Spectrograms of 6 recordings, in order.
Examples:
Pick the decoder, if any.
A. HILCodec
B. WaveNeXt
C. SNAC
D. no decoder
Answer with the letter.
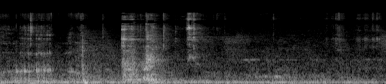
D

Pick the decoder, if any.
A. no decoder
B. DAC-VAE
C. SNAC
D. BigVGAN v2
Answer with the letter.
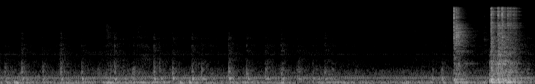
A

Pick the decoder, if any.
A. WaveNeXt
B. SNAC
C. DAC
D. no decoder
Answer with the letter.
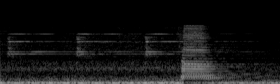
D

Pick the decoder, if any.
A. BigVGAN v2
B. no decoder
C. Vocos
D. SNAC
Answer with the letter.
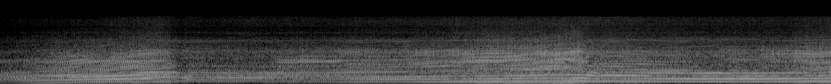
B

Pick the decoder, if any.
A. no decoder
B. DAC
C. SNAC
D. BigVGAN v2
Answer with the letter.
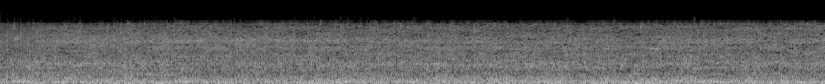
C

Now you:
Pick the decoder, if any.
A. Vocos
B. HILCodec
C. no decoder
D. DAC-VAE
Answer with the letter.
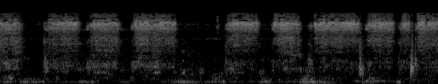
A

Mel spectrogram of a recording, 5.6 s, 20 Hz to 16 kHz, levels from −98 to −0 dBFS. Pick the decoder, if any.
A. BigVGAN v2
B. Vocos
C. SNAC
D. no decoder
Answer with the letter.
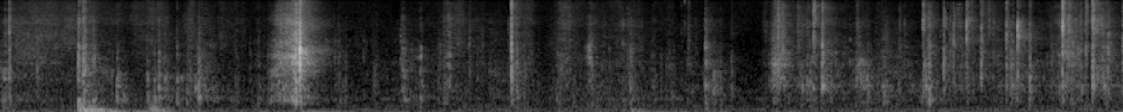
D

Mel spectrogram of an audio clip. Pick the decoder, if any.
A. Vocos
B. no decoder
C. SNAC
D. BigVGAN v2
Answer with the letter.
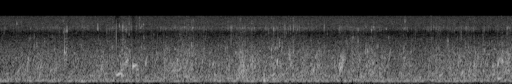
B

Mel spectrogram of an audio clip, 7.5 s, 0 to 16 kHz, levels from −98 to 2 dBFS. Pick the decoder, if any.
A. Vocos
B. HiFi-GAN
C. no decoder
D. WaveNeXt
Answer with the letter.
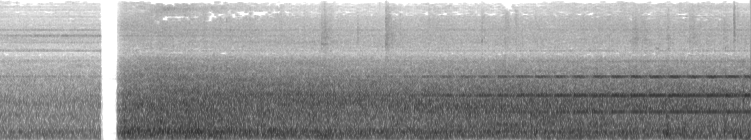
A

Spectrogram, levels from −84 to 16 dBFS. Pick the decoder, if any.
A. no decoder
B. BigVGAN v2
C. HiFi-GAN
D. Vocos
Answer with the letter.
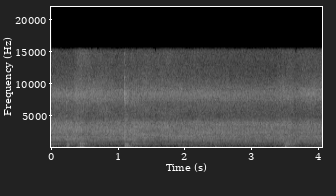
A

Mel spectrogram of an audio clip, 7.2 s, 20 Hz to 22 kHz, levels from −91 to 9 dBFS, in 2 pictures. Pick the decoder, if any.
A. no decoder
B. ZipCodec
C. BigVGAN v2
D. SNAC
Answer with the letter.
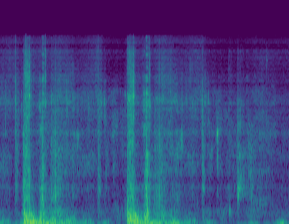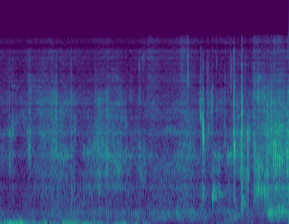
D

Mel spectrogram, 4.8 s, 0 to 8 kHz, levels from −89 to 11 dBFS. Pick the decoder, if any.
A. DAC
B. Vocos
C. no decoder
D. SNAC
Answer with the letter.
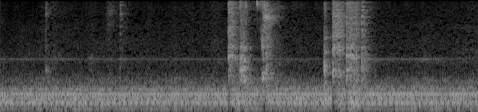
C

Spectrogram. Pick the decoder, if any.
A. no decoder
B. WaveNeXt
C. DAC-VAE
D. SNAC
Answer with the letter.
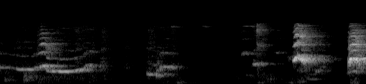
A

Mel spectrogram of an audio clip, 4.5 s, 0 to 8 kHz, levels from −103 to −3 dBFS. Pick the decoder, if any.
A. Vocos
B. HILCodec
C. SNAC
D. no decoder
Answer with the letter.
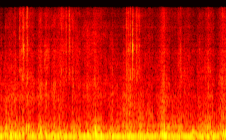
B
